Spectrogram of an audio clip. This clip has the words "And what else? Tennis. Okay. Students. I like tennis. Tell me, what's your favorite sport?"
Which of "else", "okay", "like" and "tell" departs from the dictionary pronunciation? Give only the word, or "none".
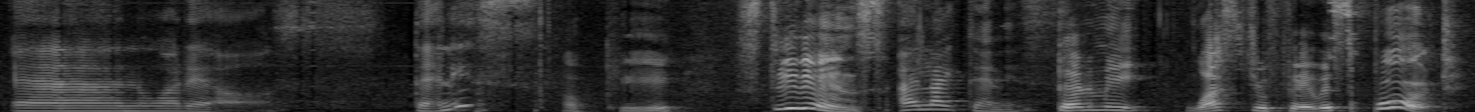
none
